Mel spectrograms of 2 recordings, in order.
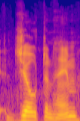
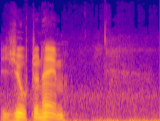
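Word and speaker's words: Jotunheimen: with a j but in swedish a j is pronounced like a y in english so i don't say jyotinheme i say you to name so now you know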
